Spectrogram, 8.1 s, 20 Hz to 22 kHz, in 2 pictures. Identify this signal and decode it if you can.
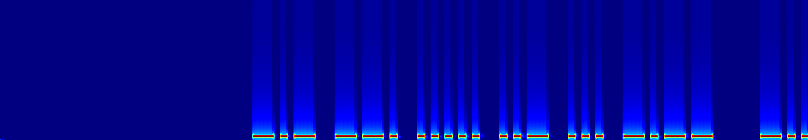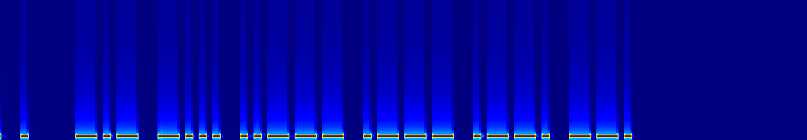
Morse code, heard as a keyed tone, about 36 wpm, 700 Hz. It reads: KG5USY DE KB2JPG
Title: USA Callsign DE Callsign - 6 Characters - 35wpm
